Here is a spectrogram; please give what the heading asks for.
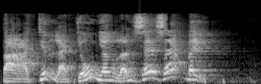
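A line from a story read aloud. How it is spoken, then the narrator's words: Vengeful shout. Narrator (Vietnamese): Chàng thét lên giọng quán thù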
